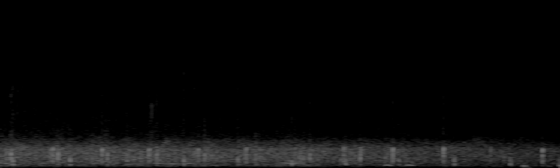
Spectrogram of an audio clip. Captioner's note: applause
